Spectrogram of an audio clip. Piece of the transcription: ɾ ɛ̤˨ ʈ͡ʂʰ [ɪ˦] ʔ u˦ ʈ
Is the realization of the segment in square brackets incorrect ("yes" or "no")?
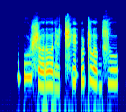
no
